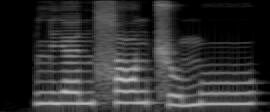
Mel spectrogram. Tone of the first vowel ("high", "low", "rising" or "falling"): high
